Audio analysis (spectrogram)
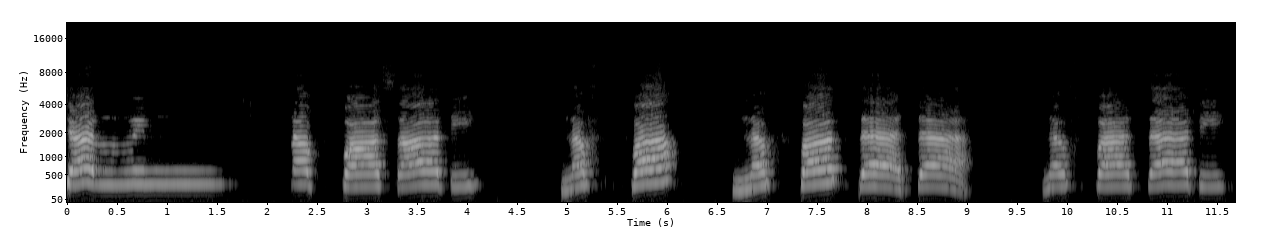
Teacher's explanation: आपकी जुबान चौड़ी होगी ऊपर के दांत जुबान को कट करेगी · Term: थ्री डॉट का त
